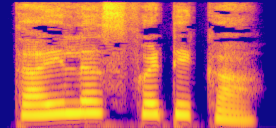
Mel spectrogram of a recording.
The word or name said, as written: ತೈಲಸ್ಫಟಿಕ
